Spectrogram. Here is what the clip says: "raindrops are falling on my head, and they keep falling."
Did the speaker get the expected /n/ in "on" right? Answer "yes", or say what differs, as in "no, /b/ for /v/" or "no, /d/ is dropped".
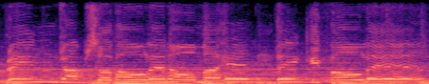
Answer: no, /l/ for /n/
